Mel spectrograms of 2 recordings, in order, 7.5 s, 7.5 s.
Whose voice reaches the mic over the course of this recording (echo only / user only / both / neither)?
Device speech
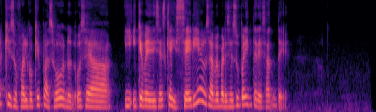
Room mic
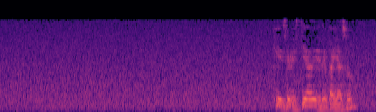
user only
